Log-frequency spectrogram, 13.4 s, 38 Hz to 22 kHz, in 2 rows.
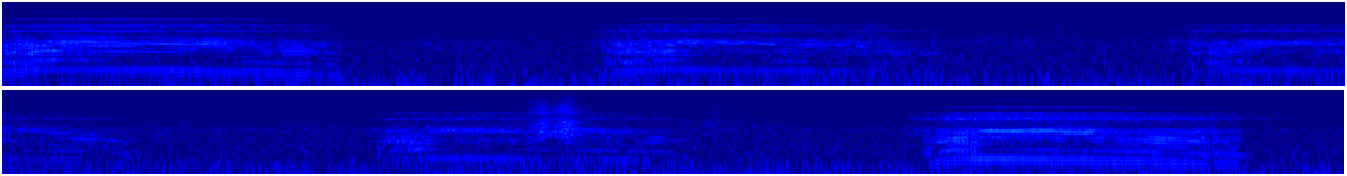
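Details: Woman caught snoring again while asleep: regular, loud, droning snores on each in-breath, about five breaths in 13 seconds (roughly 22 a minute); snoring.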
